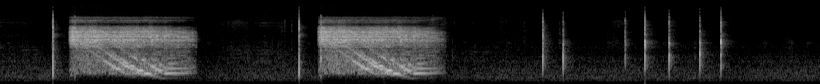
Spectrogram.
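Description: Toy Star Trek II Type-2 hand phaser firing twice on its kill setting: each shot is a click of the trigger followed by a loud electronic zap of about a second and a half, with falling tones. Near the end comes a run of about eight sharp clicks from its plastic buttons.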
